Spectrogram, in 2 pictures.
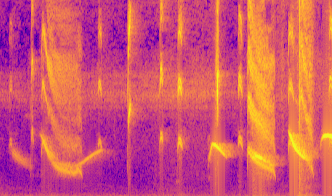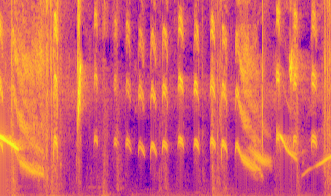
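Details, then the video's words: Macheando song of a male green-winged saltator, played to excite other males: strong whistled notes that dip then rise, loud slurred descending phrases, and steady series of short high chips throughout. "Trinca ferro Macheando com Trinca ferro cantando Para Esquentar Trinca ferro"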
